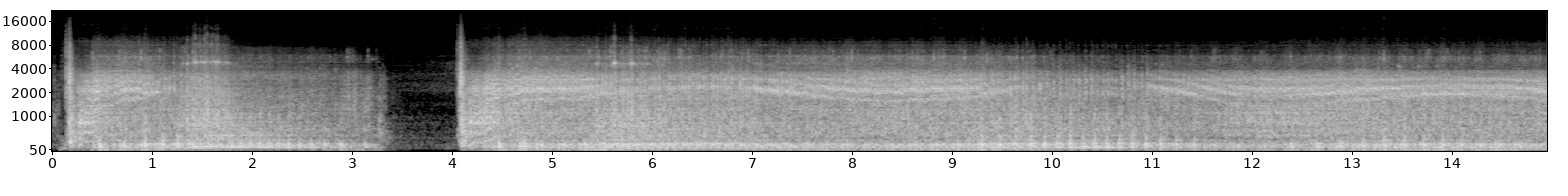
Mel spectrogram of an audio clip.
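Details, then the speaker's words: 1979 GMC Astro cabover with 8V92 two-stroke Detroit diesel, sat 7 years: brisk even cranking, about four pulses a second, never catches even with ether; fuel lines dry though filter full, suspected bad tank pickup, fuel starvation. "i think i think it'll run it sounds healthy enough when we're cranking it over all these lines are dry but the fuel filter is full"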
